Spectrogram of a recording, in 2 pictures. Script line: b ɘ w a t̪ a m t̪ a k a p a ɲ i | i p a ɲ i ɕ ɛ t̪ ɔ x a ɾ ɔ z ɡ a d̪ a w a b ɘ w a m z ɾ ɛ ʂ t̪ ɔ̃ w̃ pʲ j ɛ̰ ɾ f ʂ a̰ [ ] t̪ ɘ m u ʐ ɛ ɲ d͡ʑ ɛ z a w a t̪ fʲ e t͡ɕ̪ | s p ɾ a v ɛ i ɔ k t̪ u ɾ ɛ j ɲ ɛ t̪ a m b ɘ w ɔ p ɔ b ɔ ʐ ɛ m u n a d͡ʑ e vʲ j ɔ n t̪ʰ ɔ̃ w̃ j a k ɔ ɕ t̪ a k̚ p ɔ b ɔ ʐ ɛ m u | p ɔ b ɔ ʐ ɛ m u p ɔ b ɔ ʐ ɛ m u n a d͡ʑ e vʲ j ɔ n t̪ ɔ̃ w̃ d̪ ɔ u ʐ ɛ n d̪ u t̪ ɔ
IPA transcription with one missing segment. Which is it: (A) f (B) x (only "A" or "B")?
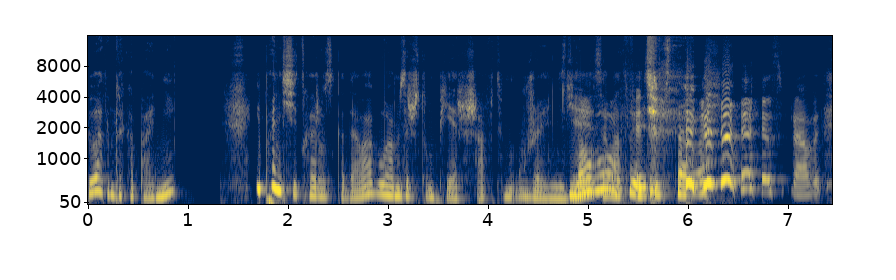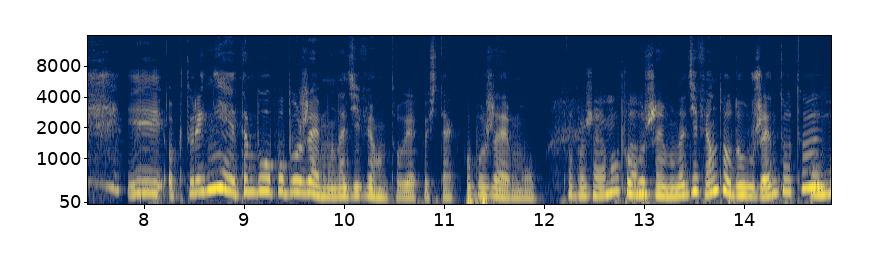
A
